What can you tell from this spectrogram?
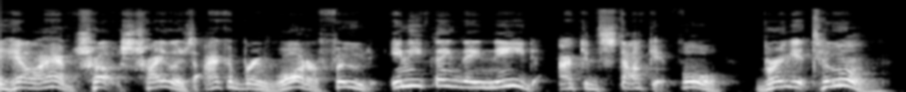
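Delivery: pleading to be allowed to help; agitated pleading. Real, not acted.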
